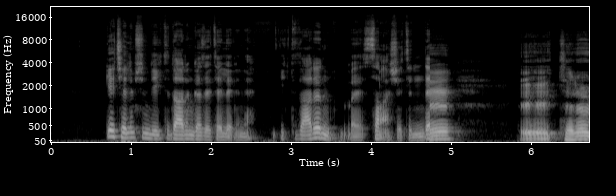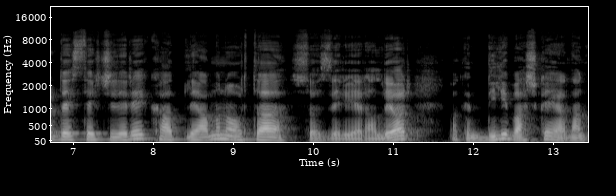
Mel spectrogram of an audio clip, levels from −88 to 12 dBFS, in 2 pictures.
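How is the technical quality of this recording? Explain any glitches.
The recording has one clear fault: a section at the wrong speed that runs from 4.73 s to the end at 13.44 s. From that point the speech plays at 0.659 times its proper rate, so it drags and drops roughly seven semitones, sounding deep and sluggish. The likely cause is playback or editing against a mismatched clock. On a spectrogram the harmonics and formants step down abruptly at 4.73 s. In the waveform, syllables stretch visibly longer.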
